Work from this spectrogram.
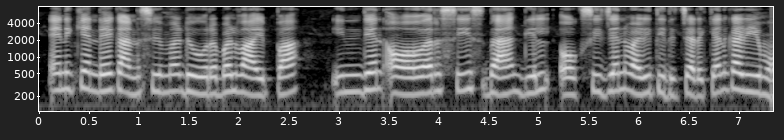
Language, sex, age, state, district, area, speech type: Malayalam, female, 18-30, Kerala, Wayanad, rural, read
